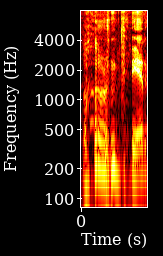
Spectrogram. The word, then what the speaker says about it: von Trier: Gracias, Lars Born Tier. – Pero Eso no se dice muy seguido, por cierto. – Gracias, Lars von Trier.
